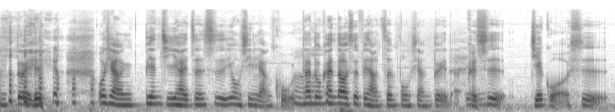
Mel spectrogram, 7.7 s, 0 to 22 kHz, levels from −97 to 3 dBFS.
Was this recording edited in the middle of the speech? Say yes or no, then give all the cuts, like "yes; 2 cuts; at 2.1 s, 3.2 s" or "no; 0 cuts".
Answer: yes; 1 cut; at 5.8 s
